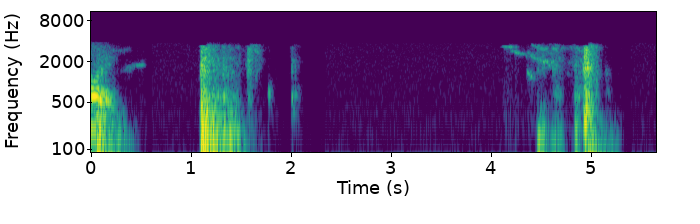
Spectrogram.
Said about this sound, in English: I'm going to shut this door now.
